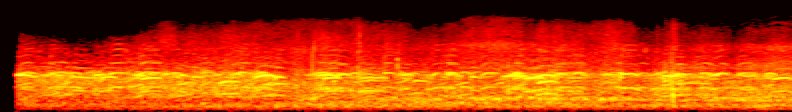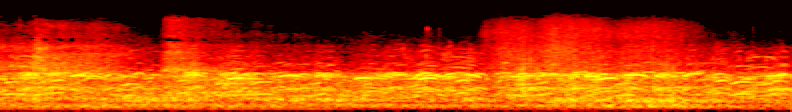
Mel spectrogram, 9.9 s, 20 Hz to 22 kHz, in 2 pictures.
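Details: Whooper swans at Starene in 2023, a large flock calling together: a dense, continuous chorus of overlapping nasal honking and bugling notes with no pauses, plus brief scattered bursts of broadband noise.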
